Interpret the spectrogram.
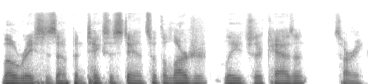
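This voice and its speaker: A man's voice: lowish voice, little pitch movement, moderate pace, dark tone, husky. A man reading scripted stage directions as the narrator of a screenplay table read.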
